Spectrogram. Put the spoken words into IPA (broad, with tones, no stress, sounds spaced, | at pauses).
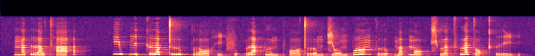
ŋ a˦˥ t̚ r a˧ w tʰ a˦˥ ʔ | j u˥˩ k̚ n i˦˥ t̚ k r a˥˩ p̚ t r u˥˩ k̚ p r ɔː˧ h i˨˩ ʔ f o˨˩ k̚ r a˥˩ ʔ k l u˩˦ n pʰ ɔː˨˩ t r o˧ m t͡ɕ oː˧ ŋ p ɤː˥˩ n k r o˨˩ k̚ m a˥˩ p̚ n ɔː˦˥ k̚ t͡ɕʰ ɯ˧ a̯ tʰ ɯ˥˩ a̯ t ɔ˨˩ ʔ kʰ r i˦˥ ʔ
